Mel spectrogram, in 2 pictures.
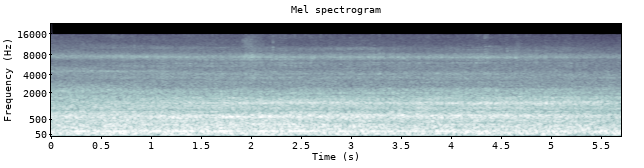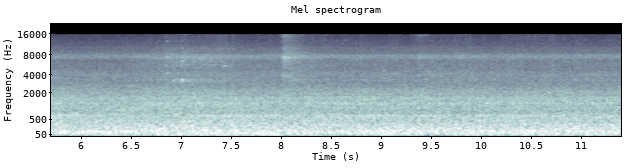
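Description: Large coach bus's diesel engine running steadily as the bus pulls away, its sound easing slightly as it moves off.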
